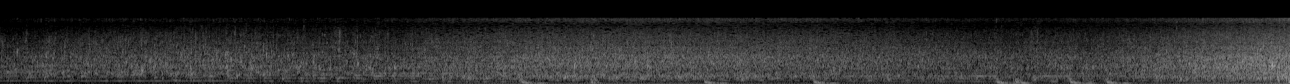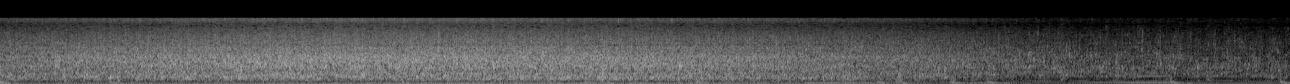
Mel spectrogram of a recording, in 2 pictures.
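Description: Rushing water of a rock waterfall spilling into a pool, growing louder about halfway through, at its loudest for several seconds, then fading away, with soft background music underneath.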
